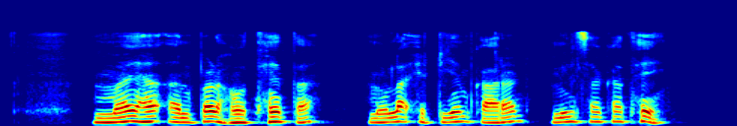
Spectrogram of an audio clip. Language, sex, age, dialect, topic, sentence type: Chhattisgarhi, male, 25-30, Eastern, banking, question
